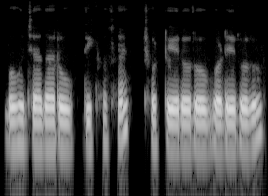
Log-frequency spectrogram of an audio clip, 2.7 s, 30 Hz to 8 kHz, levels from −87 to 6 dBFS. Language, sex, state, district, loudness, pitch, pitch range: Awadhi, male, Chhattisgarh, Balrampur, -16 LUFS, 125 Hz, 120-125 Hz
